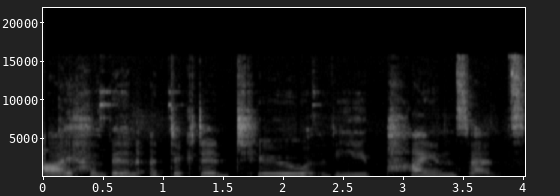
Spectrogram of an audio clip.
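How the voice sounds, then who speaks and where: Over noticeable background noise, a woman speaks at a very slow pace with a fairly high pitch. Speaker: beauty and lifestyle vlogger. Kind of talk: casual vlog talk.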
